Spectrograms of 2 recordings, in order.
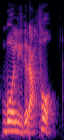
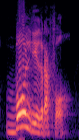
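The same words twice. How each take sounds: First: The stress is on the last syllable. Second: The stress is on the first syllable. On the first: "Y si cre creemos que es fo" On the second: "Si creemos que la sílaba tónica es bo"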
